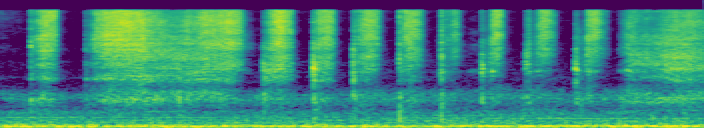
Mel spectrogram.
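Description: A hollow Red Wing Weekender Chukka boot of oiled leather is held in hand and brushed with a bristle shoe brush. Quick back-and-forth strokes make bright, scratchy swishes over a steady low rumble throughout.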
